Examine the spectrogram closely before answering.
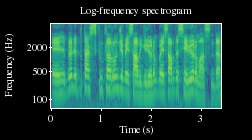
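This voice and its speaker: The recording is very clean with a silent background, and the animated voice has a bright, sharp tone and ordinary pitch variation. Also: man. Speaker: gaming youtuber. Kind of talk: gameplay commentary.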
